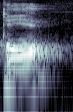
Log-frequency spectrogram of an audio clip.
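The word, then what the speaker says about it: ط: So we also have ta and we have the. So this is ta. Ta. This ta now, the way it is pronounced, it is heavy from the throat.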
